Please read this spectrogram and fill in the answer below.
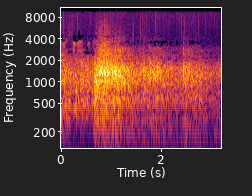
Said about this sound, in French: Il y a eu surtout un barrage de grenades lacrymogènes et de grenades au chlore, me dit-on.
